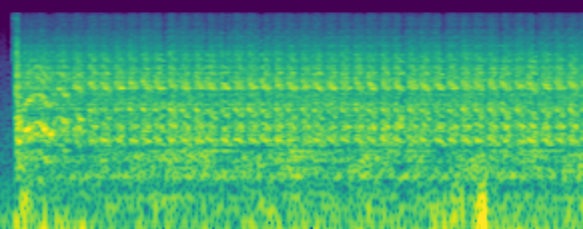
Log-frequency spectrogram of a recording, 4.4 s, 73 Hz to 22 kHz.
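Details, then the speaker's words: 1979 Dodge D100 Adventurer V8 pickup: starter cranks steadily at a quick, even pace but the engine never catches; fuel not yet reaching the carburetor. "Don't worry, we got to get fuel coming up to the carburetor yet too. It'll do this a couple times. Then it'll go."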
